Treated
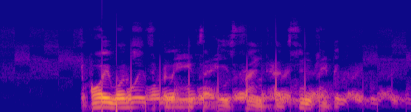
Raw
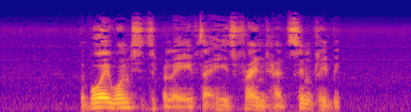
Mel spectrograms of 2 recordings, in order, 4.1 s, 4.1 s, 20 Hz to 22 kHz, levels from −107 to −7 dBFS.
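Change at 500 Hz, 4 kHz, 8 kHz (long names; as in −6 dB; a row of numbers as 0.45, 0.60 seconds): −14.0 dB, below −35 dB, below −40 dB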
